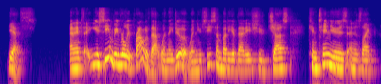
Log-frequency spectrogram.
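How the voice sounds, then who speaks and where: A woman with a fairly low, dark, mellow voice speaks at a moderate pace with ordinary pitch variation, and audible room echo fills the recording. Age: 50s. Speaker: martial arts master instructor. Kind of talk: casual chat.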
